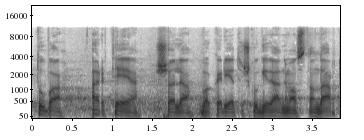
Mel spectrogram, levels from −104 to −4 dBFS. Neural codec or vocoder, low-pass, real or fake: none; 10.8 kHz; real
